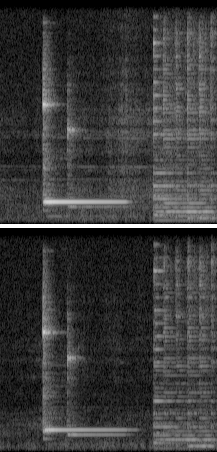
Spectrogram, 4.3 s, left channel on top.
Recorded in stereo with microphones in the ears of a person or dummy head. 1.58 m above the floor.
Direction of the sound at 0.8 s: 15° right (ahead or behind).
